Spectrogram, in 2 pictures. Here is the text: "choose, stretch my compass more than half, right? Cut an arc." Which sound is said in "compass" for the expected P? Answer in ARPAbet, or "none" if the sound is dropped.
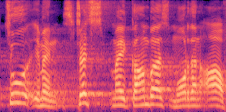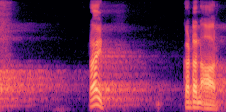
B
